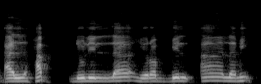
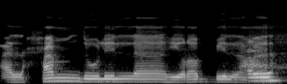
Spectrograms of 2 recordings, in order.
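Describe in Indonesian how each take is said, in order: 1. Huruf m di alhamdu tidak memiliki dengung sengau. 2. Huruf m di alhamdu memiliki dengung sengau. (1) "Kalau tak ada" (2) "ham tu memang adalah ham"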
